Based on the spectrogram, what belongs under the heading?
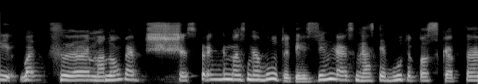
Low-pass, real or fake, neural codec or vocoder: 7.2 kHz; fake; codec, 16 kHz, 1 kbps, FreqCodec, larger model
